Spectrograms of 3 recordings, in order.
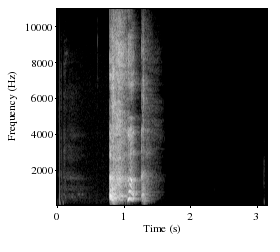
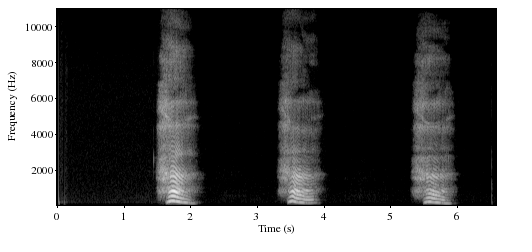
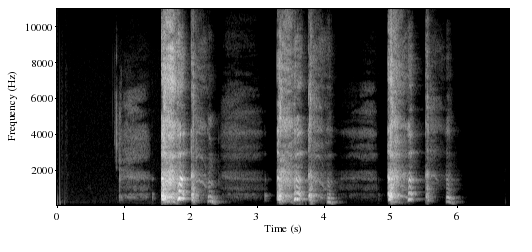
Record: {"cough_length": "3.2 s", "cough_amplitude": 31555, "cough_signal_mean_std_ratio": 0.27, "exhalation_length": "6.6 s", "exhalation_amplitude": 18347, "exhalation_signal_mean_std_ratio": 0.27, "three_cough_length": "6.8 s", "three_cough_amplitude": 31910, "three_cough_signal_mean_std_ratio": 0.31, "survey_phase": "beta (2021-08-13 to 2022-03-07)", "age": "45-64", "gender": "Female", "wearing_mask": "No", "symptom_cough_any": true, "symptom_runny_or_blocked_nose": true, "symptom_sore_throat": true, "smoker_status": "Never smoked", "respiratory_condition_asthma": false, "respiratory_condition_other": false, "recruitment_source": "Test and Trace", "submission_delay": "1 day", "covid_test_result": "Positive", "covid_test_method": "RT-qPCR", "covid_ct_value": 19.5, "covid_ct_gene": "ORF1ab gene"}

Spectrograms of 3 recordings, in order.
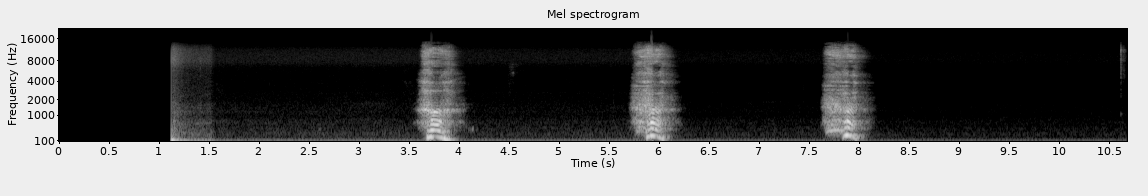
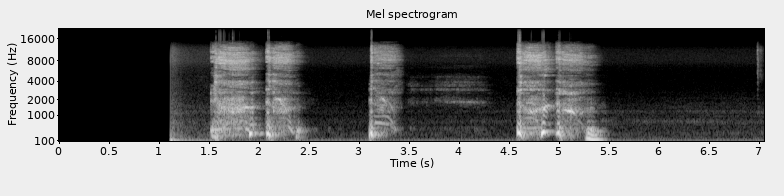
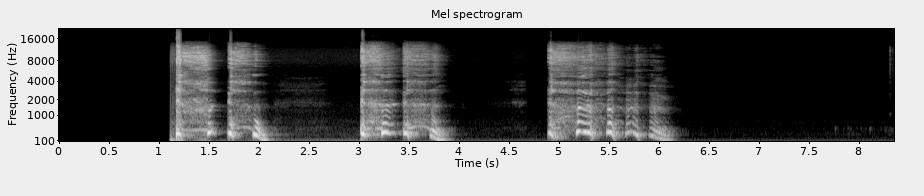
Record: {"exhalation_length": "10.7 s", "exhalation_amplitude": 26369, "exhalation_signal_mean_std_ratio": 0.26, "cough_length": "7.1 s", "cough_amplitude": 28864, "cough_signal_mean_std_ratio": 0.43, "three_cough_length": "8.4 s", "three_cough_amplitude": 32768, "three_cough_signal_mean_std_ratio": 0.41, "survey_phase": "alpha (2021-03-01 to 2021-08-12)", "age": "45-64", "gender": "Female", "wearing_mask": "No", "symptom_cough_any": true, "symptom_fever_high_temperature": true, "symptom_headache": true, "smoker_status": "Ex-smoker", "respiratory_condition_asthma": false, "respiratory_condition_other": false, "recruitment_source": "Test and Trace", "submission_delay": "1 day", "covid_test_result": "Positive", "covid_test_method": "LFT"}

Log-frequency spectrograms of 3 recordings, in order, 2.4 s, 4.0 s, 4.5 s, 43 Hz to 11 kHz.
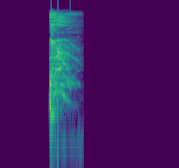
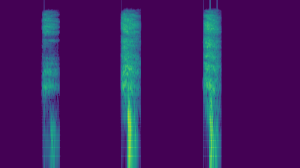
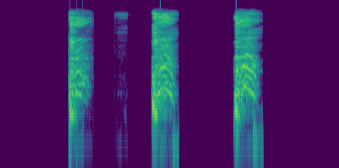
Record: {"cough_length": "2.4 s", "cough_amplitude": 28715, "cough_signal_mean_std_ratio": 0.26, "exhalation_length": "4.0 s", "exhalation_amplitude": 24418, "exhalation_signal_mean_std_ratio": 0.25, "three_cough_length": "4.5 s", "three_cough_amplitude": 30488, "three_cough_signal_mean_std_ratio": 0.34, "survey_phase": "beta (2021-08-13 to 2022-03-07)", "age": "65+", "gender": "Female", "wearing_mask": "No", "symptom_none": true, "smoker_status": "Ex-smoker", "respiratory_condition_asthma": false, "respiratory_condition_other": false, "recruitment_source": "REACT", "submission_delay": "1 day", "covid_test_result": "Negative", "covid_test_method": "RT-qPCR", "influenza_a_test_result": "Negative", "influenza_b_test_result": "Negative"}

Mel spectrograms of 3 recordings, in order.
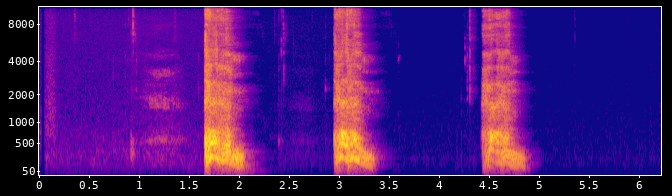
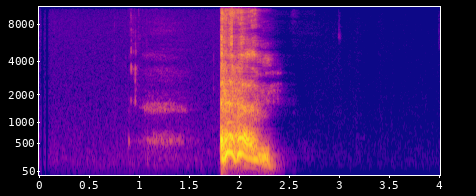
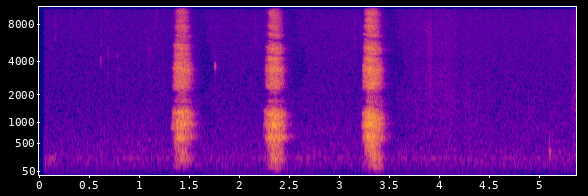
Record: {"three_cough_length": "6.2 s", "three_cough_amplitude": 30611, "three_cough_signal_mean_std_ratio": 0.3, "cough_length": "4.0 s", "cough_amplitude": 32768, "cough_signal_mean_std_ratio": 0.26, "exhalation_length": "5.4 s", "exhalation_amplitude": 7277, "exhalation_signal_mean_std_ratio": 0.26, "survey_phase": "beta (2021-08-13 to 2022-03-07)", "age": "18-44", "gender": "Male", "wearing_mask": "No", "symptom_none": true, "smoker_status": "Never smoked", "respiratory_condition_asthma": false, "respiratory_condition_other": false, "recruitment_source": "REACT", "submission_delay": "1 day", "covid_test_result": "Negative", "covid_test_method": "RT-qPCR", "influenza_a_test_result": "Negative", "influenza_b_test_result": "Negative"}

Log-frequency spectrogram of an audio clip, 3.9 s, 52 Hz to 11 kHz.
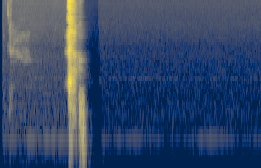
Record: {"cough_length": "3.9 s", "cough_amplitude": 32768, "cough_signal_mean_std_ratio": 0.16, "survey_phase": "beta (2021-08-13 to 2022-03-07)", "age": "18-44", "gender": "Female", "wearing_mask": "No", "symptom_none": true, "symptom_onset": "10 days", "smoker_status": "Never smoked", "respiratory_condition_asthma": false, "respiratory_condition_other": false, "recruitment_source": "REACT", "submission_delay": "2 days", "covid_test_result": "Negative", "covid_test_method": "RT-qPCR", "influenza_a_test_result": "Negative", "influenza_b_test_result": "Negative"}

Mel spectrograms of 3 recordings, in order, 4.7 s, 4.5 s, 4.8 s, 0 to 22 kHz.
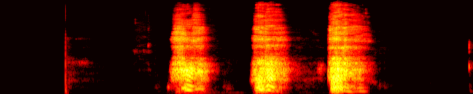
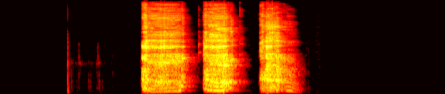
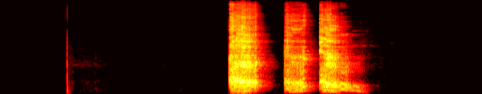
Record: {"exhalation_length": "4.7 s", "exhalation_amplitude": 32768, "exhalation_signal_mean_std_ratio": 0.34, "three_cough_length": "4.5 s", "three_cough_amplitude": 32768, "three_cough_signal_mean_std_ratio": 0.38, "cough_length": "4.8 s", "cough_amplitude": 32768, "cough_signal_mean_std_ratio": 0.3, "survey_phase": "alpha (2021-03-01 to 2021-08-12)", "age": "65+", "gender": "Female", "wearing_mask": "No", "symptom_cough_any": true, "symptom_change_to_sense_of_smell_or_taste": true, "symptom_loss_of_taste": true, "symptom_onset": "6 days", "smoker_status": "Never smoked", "respiratory_condition_asthma": false, "respiratory_condition_other": false, "recruitment_source": "Test and Trace", "submission_delay": "2 days", "covid_test_result": "Positive", "covid_test_method": "RT-qPCR"}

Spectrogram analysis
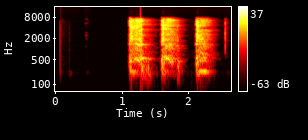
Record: {"three_cough_length": "2.6 s", "three_cough_amplitude": 29740, "three_cough_signal_mean_std_ratio": 0.46, "survey_phase": "beta (2021-08-13 to 2022-03-07)", "age": "18-44", "gender": "Male", "wearing_mask": "No", "symptom_cough_any": true, "symptom_runny_or_blocked_nose": true, "symptom_sore_throat": true, "symptom_fatigue": true, "symptom_fever_high_temperature": true, "symptom_headache": true, "symptom_onset": "3 days", "smoker_status": "Never smoked", "respiratory_condition_asthma": false, "respiratory_condition_other": false, "recruitment_source": "Test and Trace", "submission_delay": "2 days", "covid_test_result": "Positive", "covid_test_method": "RT-qPCR"}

